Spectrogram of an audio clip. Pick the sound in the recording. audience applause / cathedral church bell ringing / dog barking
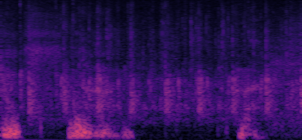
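audience applause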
